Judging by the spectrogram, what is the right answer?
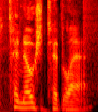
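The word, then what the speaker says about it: Tenochtitlan: Can you pronounce this name of the Aztec capital city? Yes, it's quite difficult to say in English and above my pay grade. Okay. Okay. It's Tenosh Titlan.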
